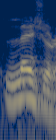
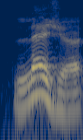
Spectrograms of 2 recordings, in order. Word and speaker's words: leisure: The problem is we can't go anywhere, and so we can't do many leisure activities. Leisure is the British pronunciation, but how do the Americans say leisure?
